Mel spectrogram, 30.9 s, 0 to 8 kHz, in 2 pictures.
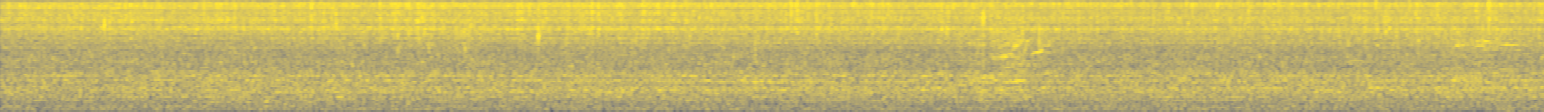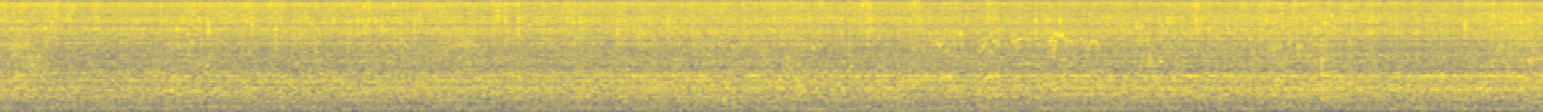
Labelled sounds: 9.9	10.2	humpback whale, 1.6 to 1.8 kHz

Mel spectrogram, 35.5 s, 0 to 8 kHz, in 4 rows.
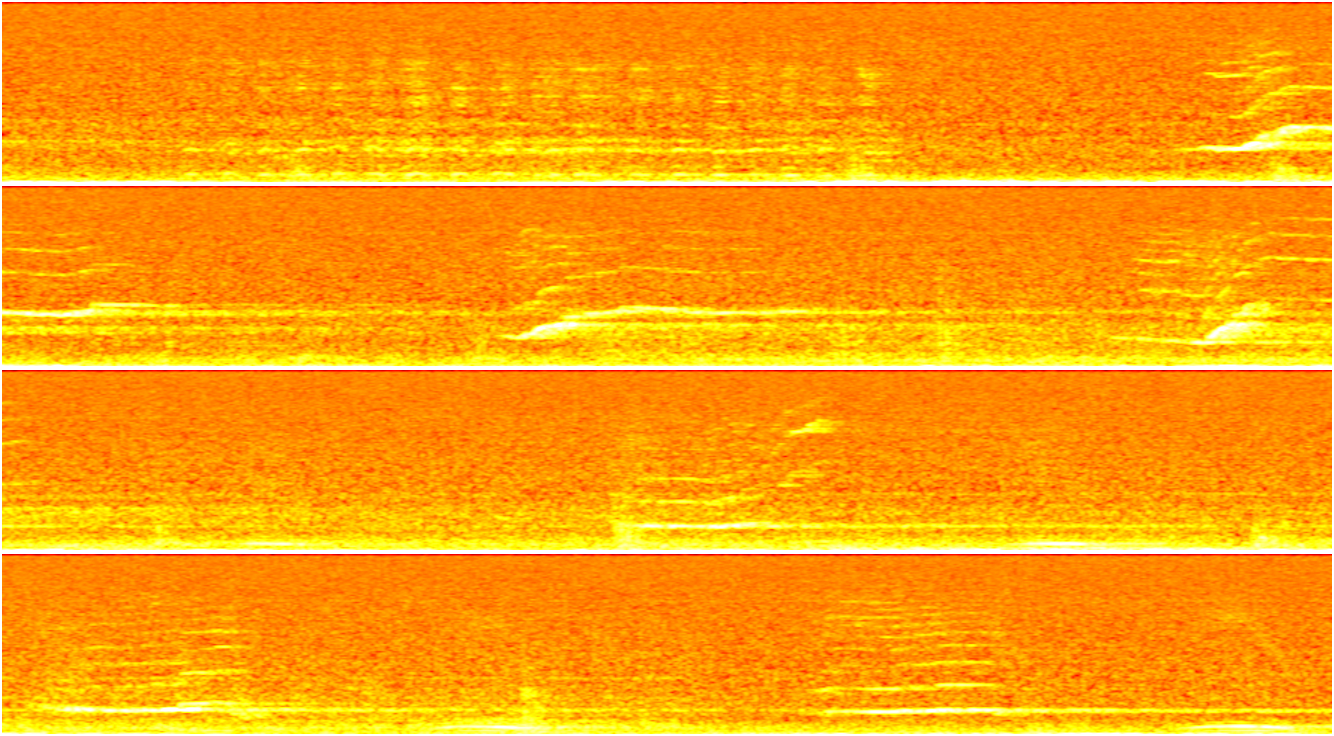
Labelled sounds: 3.8	4.1	humpback whale, 2.4 to 2.7 kHz
8.0	9.9	humpback whale, 0.80 to 3.4 kHz
12.3	13.6	humpback whale, 0.80 to 2.0 kHz
16.4	17.8	humpback whale, 0.80 to 4.6 kHz
22.0	22.4	humpback whale, 0.80 to 1.3 kHz
22.9	23.4	humpback whale, 2.5 to 3.4 kHz
27.8	28.2	humpback whale, 0.96 to 2.2 kHz
32.3	33.2	humpback whale, 0.80 to 2.7 kHz

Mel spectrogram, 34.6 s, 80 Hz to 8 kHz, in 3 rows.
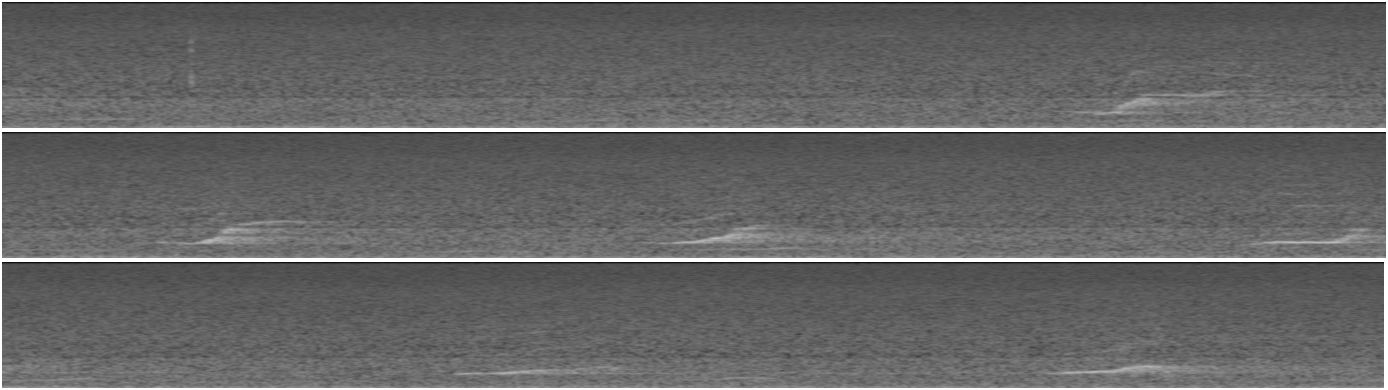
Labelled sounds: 9.5	10.2	humpback whale, 0.80 to 0.99 kHz
13.4	14.1	humpback whale, 0.80 to 1.0 kHz
17.4	17.9	humpback whale, 0.80 to 1.2 kHz

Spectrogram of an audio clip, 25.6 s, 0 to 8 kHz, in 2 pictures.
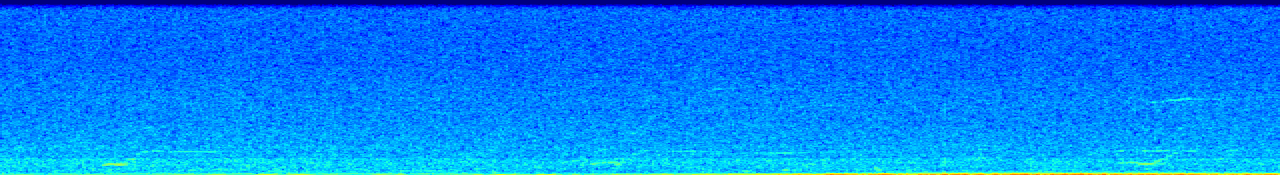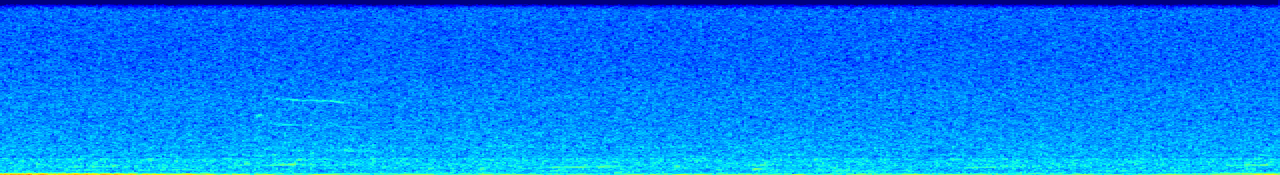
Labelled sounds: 1.7	1.9	humpback whale, 0.99 to 1.1 kHz
11.7	12.0	humpback whale, 3.4 to 3.6 kHz
15.6	16.3	humpback whale, 3.3 to 3.5 kHz

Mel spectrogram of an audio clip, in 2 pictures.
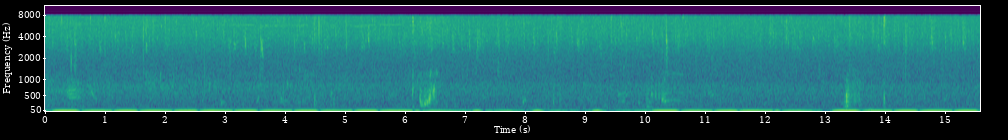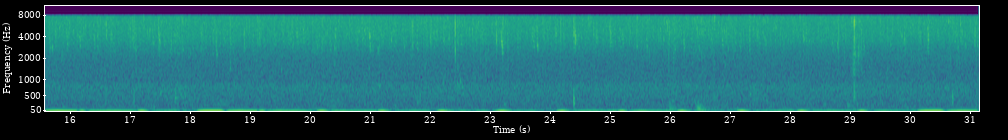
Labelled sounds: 0.0	6.3	killer whale, southern resident, J pod, whistle, 5.4 to 8.0 kHz
10.2	10.7	killer whale, southern resident, J pod, call S04, 0.12 to 1.4 kHz
20.1	25.1	vessel noise, 0 to 8.0 kHz
27.0	29.4	killer whale, southern resident, J pod, 7.8 to 8.0 kHz

